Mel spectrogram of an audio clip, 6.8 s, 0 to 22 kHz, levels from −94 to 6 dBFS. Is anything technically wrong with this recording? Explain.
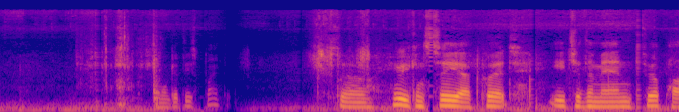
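Yes, two related timing faults are present.

Clock drift between sender and receiver runs through the whole clip. The sending device's clock runs slow, roughly 4 percent behind the receiver's, so the jitter buffer keeps draining faster than it refills. The receiver must keep compensating with small repeats and pauses, so the audio carries recurring timing hiccups at uneven spacing.

A short stall from a late packet occurs six times: at 0.97, 2.0, 2.98, 4.29, 5.31 and 6.37 s. Each time a packet had not arrived when due, the buffer ran empty, and the receiver held the last sound for about 40 ms (about 50 ms at the final one) before resuming from the same point. Nothing is lost, but each spot has a sound held too long, with a slight buzz or dip, and the delay grows by that amount.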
